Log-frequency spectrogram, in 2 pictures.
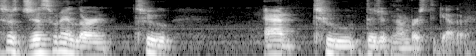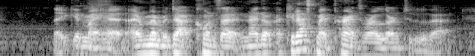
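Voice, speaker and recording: Amid noticeable background noise, a man talks fairly quickly at a medium pitch with ordinary pitch variation. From Slovenia. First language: Slovene. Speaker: vlogger. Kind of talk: casual chat. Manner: halting.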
